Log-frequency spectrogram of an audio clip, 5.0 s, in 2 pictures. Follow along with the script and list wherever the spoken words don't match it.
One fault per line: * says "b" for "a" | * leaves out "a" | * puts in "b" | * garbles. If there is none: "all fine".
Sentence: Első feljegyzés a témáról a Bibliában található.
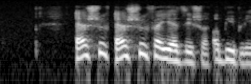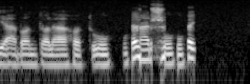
* puts in "első"
* leaves out "témáról"
* garbles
